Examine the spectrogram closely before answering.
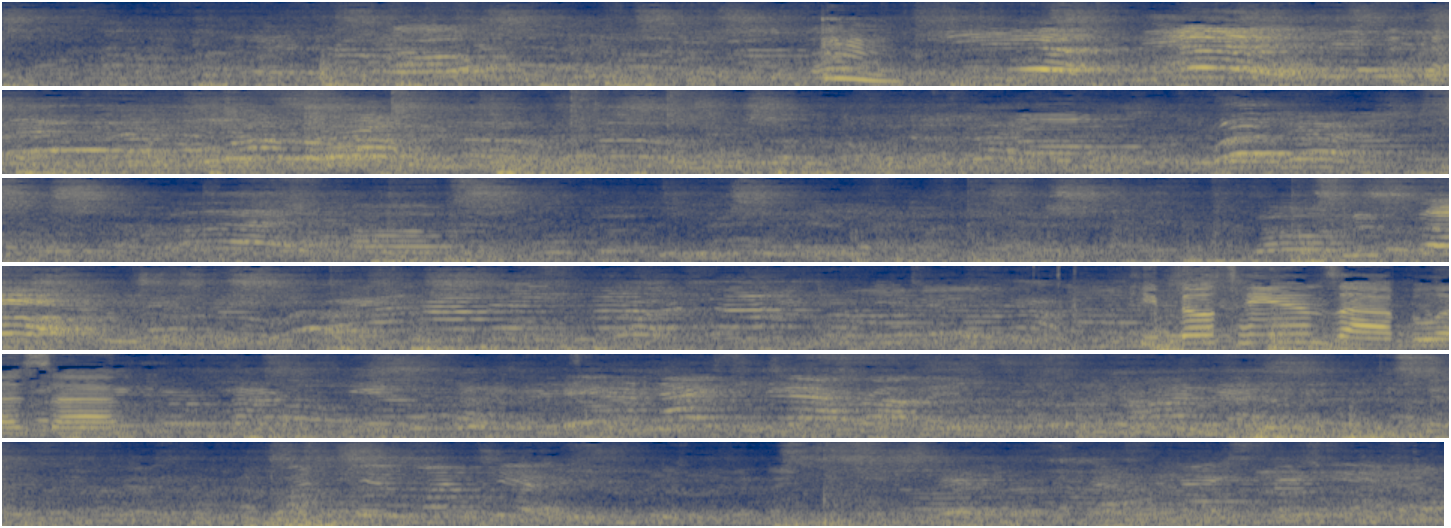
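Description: A crowd of onlookers shouts and cheers in a large echoing hall.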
